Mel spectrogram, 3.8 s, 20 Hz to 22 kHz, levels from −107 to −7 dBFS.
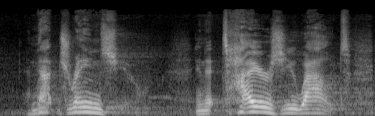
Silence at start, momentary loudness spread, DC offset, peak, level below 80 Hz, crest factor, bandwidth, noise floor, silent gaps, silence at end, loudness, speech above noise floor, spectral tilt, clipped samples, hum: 0.25 s; 16 LU; under 0.1%; -16 dBFS; -74 dBFS; 20 dB; 15.5 kHz; -62 dBFS; none; 0 s; -35 LUFS; 27 dB; -5 dB/octave; under 0.1%; none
